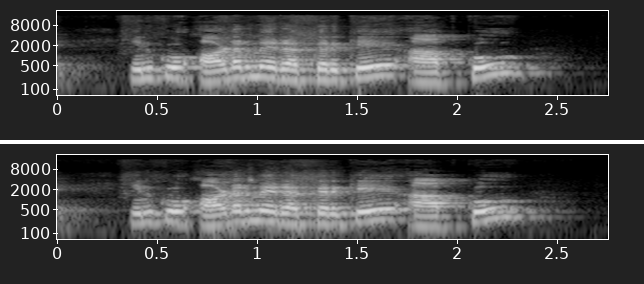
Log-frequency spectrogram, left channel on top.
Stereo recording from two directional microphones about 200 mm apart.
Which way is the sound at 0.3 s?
45° left (ahead or behind).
